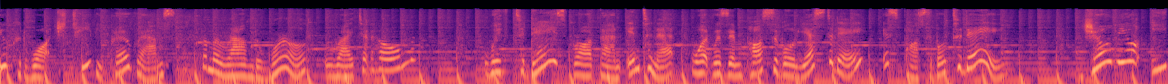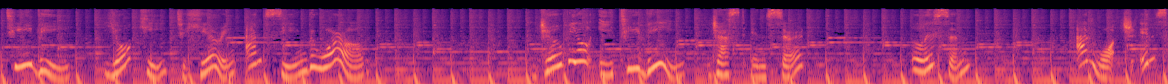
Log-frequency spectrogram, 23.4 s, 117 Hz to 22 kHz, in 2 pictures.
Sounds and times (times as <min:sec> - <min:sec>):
Speech: 0:00.0 - 0:04.2, 0:04.9 - 0:10.1, 0:10.8 - 0:15.4, 0:17.0 - 0:19.7, 0:20.8 - 0:21.4, 0:22.5 - 0:23.3
Music: 0:00.0 - 0:23.3.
